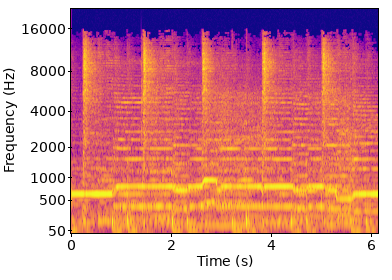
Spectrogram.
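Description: Live band playing a folk-pop song: a strummed acoustic guitar over a steady beat, with a held melody line stepping slowly between a few notes and an accent about every second and a quarter.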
